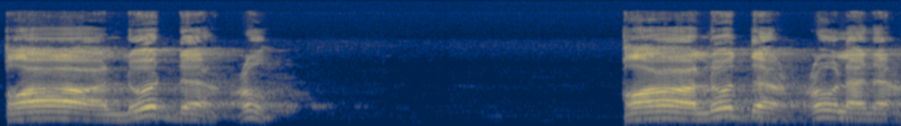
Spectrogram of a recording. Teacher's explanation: ain dari tengah kerongkongan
